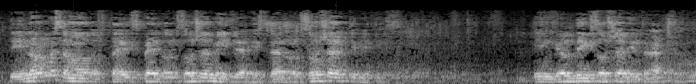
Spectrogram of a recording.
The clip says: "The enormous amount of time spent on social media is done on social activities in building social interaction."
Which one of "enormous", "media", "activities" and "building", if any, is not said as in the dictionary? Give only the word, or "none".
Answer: activities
